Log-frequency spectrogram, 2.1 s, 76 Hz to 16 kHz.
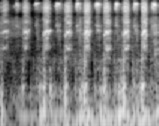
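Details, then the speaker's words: Car gear lever creaking and squeaking about four times a second when worked back and forth, before treatment with WD-40; cause not confirmed. "सुनी भाई ऐसी आवाज कर रहा है आज मैं आपको इसका परमानेंट सलूशन देने वाला हूं"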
